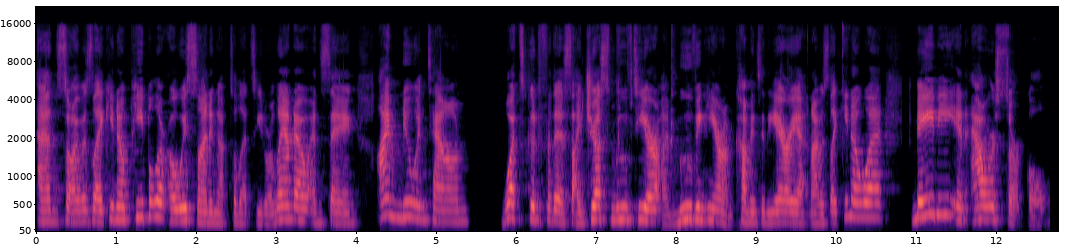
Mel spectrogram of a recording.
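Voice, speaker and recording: A woman speaks with lively intonation against a quiet background. Her tone is bright and sharp. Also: moderate pace. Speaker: food writer podcast co-host. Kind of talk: casual podcast chat. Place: home room.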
